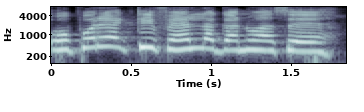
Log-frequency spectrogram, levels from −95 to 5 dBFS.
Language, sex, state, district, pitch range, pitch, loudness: Bengali, female, Assam, Hailakandi, 315-390 Hz, 330 Hz, -12 LUFS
